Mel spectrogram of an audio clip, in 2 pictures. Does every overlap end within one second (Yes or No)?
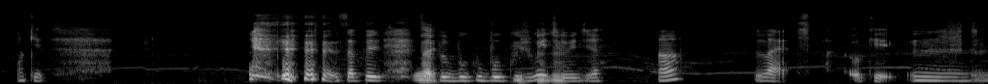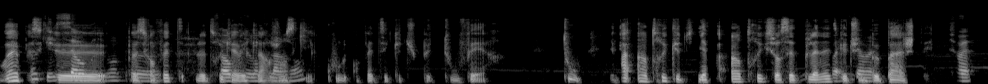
No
